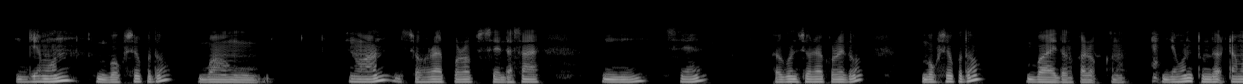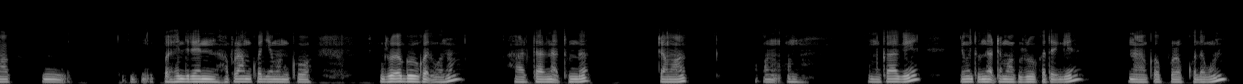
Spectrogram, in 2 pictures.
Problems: background sounds at intervals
